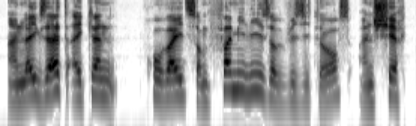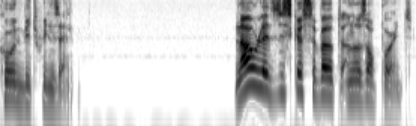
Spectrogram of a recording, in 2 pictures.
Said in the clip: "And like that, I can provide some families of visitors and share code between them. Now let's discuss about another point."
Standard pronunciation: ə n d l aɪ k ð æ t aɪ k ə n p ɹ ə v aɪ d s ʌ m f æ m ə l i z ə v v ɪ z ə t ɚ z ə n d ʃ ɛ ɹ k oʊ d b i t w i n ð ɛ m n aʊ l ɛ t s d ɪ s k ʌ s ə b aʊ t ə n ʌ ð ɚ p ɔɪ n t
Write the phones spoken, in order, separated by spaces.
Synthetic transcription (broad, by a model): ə n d l aɪ k ð æ t aɪ k ə n p ɹ ə v aɪ d s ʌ m f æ m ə l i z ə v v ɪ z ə t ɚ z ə n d ʃ ɛ ɹ k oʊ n b i t w i n ð ɛ m n aʊ l ɛ t s d ɪ s k ʌ s ə b aʊ t ə n ʌ ð ɚ p ɔɪ n t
